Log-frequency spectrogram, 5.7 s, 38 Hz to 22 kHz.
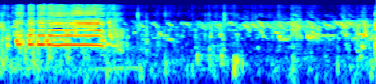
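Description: Sonali chickens on a poultry farm, birds averaging about 900 grams: a loud rooster crow rings out close by, then steady overlapping clucking from the flock continues at a lower level.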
